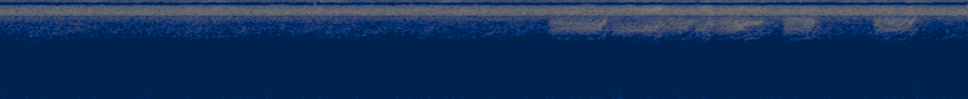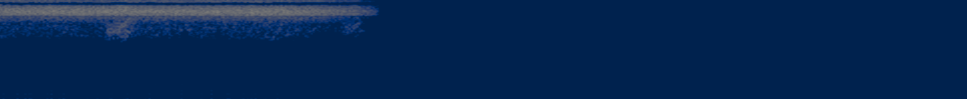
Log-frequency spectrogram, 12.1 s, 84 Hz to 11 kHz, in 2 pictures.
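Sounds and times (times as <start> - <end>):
high-pitched insect chorus: 0.0 - 8.4
harsh magpie calls: 3.4 - 5.8.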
